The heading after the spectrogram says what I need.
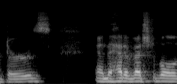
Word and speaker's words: DER: in this area and they pronounced the acronym de dur and they had a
